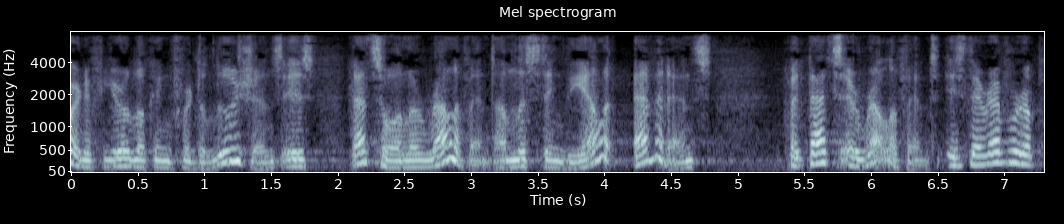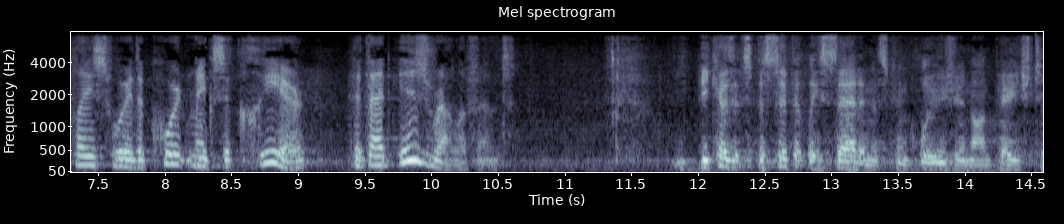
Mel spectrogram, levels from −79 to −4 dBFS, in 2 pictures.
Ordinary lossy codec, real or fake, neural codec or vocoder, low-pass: AAC, 32 kbps; fake; vocoder, 24 kHz, 100 mel bands, Vocos; 7.2 kHz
